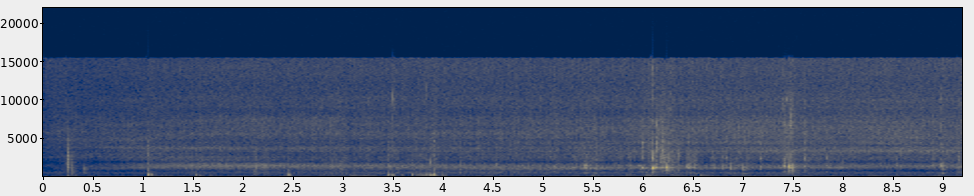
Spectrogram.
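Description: A fizzy drink crackles and hisses in a glass.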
